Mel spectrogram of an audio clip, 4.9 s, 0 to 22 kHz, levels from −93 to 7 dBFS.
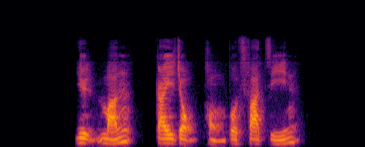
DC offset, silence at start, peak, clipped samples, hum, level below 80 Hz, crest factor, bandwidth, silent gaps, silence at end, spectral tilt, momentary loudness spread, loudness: under 0.1%; 1 s; -2 dBFS; under 0.1%; none; -64 dBFS; 20 dB; 7.8 kHz; 1.99-2.07 s; 0.9 s; -7.5 dB/octave; 10 LU; -21 LUFS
